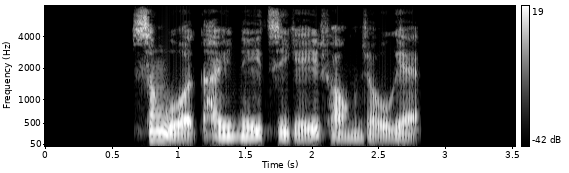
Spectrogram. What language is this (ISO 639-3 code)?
yue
